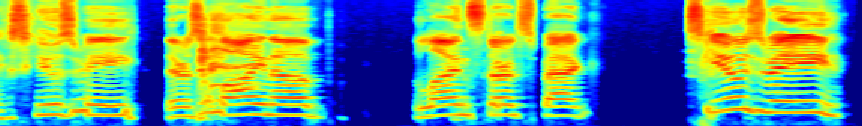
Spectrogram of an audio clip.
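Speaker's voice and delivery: high, slow snail-lady voice; part-snail woman. Acted. Part-snail woman scolding a queue jumper, high and slow. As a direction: draw it out slowly in a high-pitched voice. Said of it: "some woman, uh, who's, like, part snail".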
